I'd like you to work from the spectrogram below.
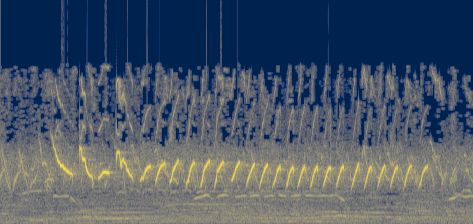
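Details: Caged warbling white-eye singing for a training recording: a fast, even series of high, sharp chirped notes, about four per second, with a few looping whistles before it.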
